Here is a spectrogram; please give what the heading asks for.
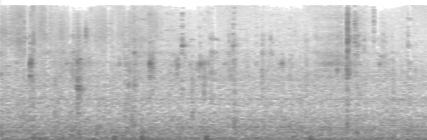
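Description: Crunchy chewing of an old fashioned donut flavored cookie with brown sugar on the edges, a steady stream of crisp crackles and small snaps repeating over several seconds, loud, with no talking.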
